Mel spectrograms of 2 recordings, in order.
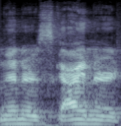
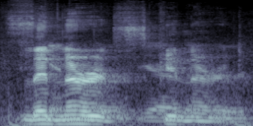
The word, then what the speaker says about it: Lynyrd Skynyrd: You know, when I first heard, I used to call him Lynyrd Skynyrd because the name. I see. Yeah. But it's pronounced Lynyrd Skynyrd.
